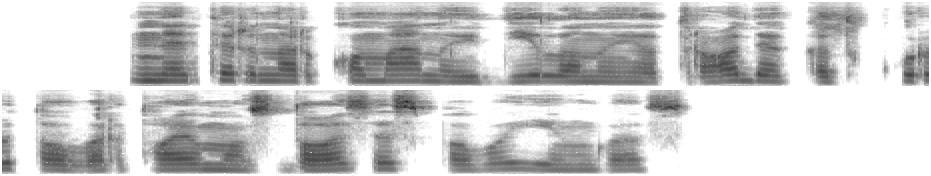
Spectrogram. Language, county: Lithuanian, Klaipėda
